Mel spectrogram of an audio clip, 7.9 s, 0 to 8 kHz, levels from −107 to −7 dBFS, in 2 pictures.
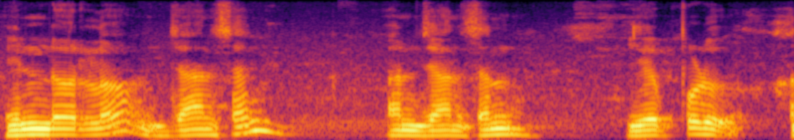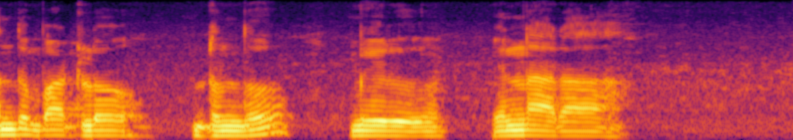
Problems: none marked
